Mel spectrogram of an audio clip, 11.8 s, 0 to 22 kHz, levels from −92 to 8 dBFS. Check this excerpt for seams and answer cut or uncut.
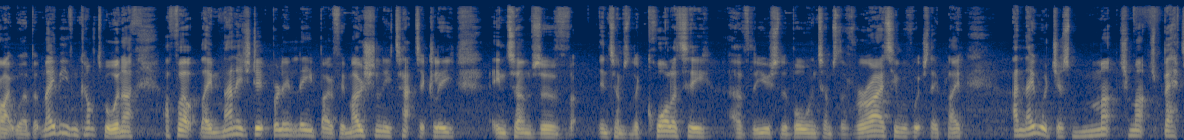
uncut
